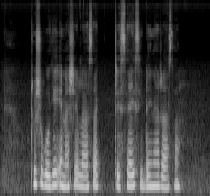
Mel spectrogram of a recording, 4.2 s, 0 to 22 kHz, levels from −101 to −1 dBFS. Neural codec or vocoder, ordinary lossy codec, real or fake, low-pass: none; none; real; none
